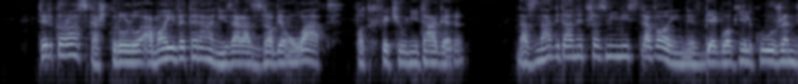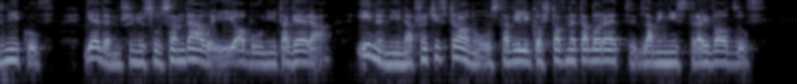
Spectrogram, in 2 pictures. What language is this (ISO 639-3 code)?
pol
